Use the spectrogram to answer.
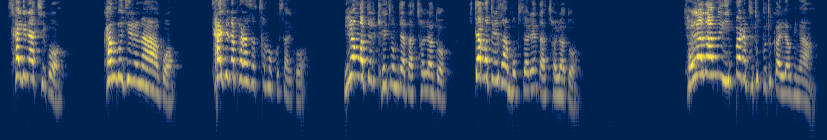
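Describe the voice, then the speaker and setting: A fiery woman pastor in her sixties preaches in a high, bright voice. Her pitch leaps and falls widely as she rants with scorn, throws out rhetorical questions and drops from loud outbursts to low muttering. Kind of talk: preaching a sermon.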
